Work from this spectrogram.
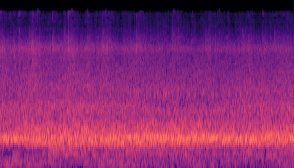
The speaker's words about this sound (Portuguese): E a, e a torcida aqui em Uberlândia se inflama. É o torcedor flamenguista torcendo.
